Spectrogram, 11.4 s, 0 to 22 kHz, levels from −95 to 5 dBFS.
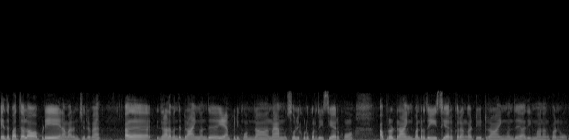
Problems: low volume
